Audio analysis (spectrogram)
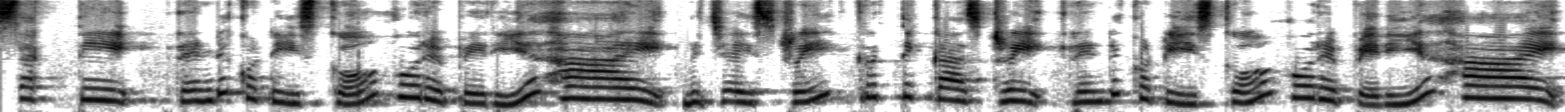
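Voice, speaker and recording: A woman storyteller delivering scripted narration for children. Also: very high-pitched.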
